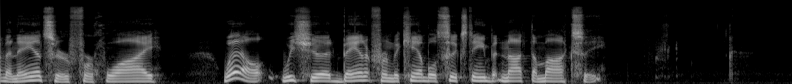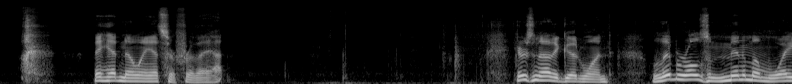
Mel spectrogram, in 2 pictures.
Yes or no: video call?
no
